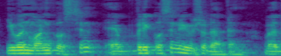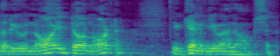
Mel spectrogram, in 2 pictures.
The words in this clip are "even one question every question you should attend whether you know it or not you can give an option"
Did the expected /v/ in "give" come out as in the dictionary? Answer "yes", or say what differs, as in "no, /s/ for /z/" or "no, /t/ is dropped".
yes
